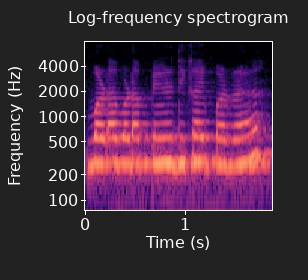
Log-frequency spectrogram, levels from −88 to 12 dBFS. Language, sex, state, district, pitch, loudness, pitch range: Hindi, female, Jharkhand, Garhwa, 275 Hz, -15 LUFS, 275-280 Hz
